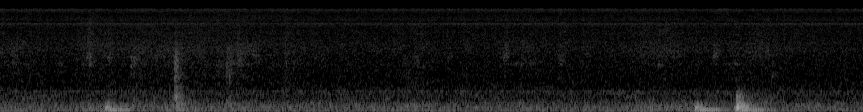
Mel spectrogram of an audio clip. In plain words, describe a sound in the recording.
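Small objects knock softly against a hard surface.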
